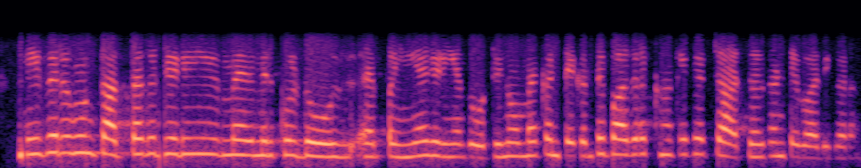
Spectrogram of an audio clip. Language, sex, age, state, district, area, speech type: Punjabi, female, 18-30, Punjab, Patiala, urban, conversation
